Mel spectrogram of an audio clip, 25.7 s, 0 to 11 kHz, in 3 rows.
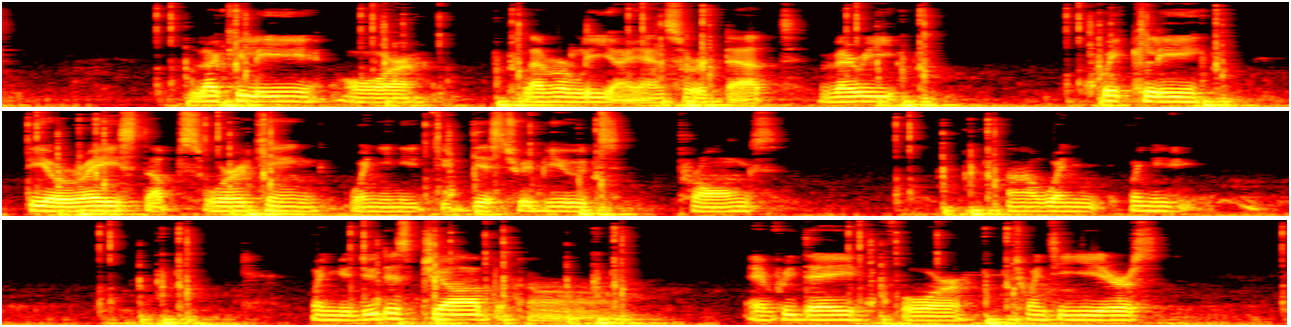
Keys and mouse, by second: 2.8 middle click, 7.5 shift+middle click, 11.9 shift+middle click, 18.2 shift+d, 20.2 middle click, 23.1 middle click, 23.9 shift+d.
